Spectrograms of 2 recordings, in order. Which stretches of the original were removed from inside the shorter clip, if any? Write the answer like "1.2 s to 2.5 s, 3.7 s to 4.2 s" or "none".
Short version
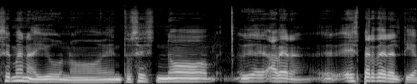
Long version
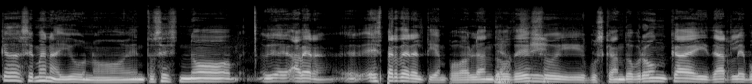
none

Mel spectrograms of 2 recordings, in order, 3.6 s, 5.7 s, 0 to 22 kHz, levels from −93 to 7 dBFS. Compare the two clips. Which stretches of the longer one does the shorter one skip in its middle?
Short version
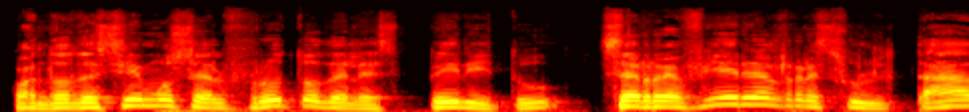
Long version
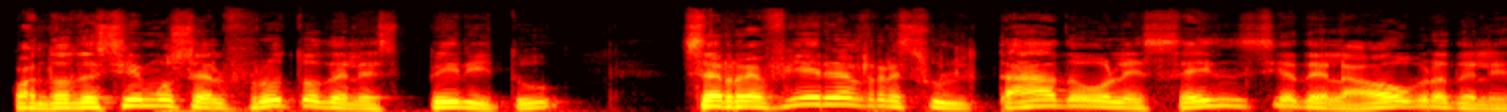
2.2 s to 2.5 s

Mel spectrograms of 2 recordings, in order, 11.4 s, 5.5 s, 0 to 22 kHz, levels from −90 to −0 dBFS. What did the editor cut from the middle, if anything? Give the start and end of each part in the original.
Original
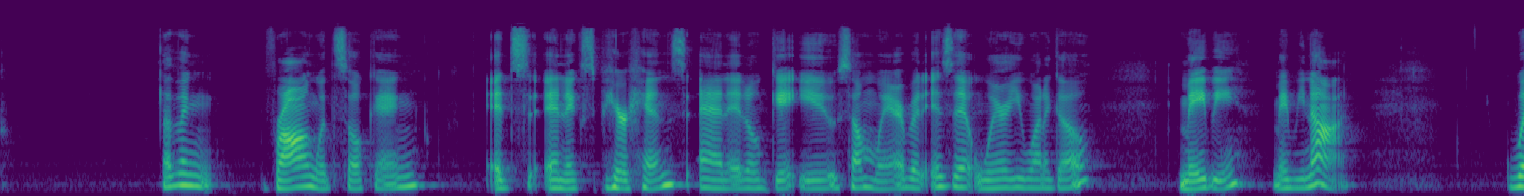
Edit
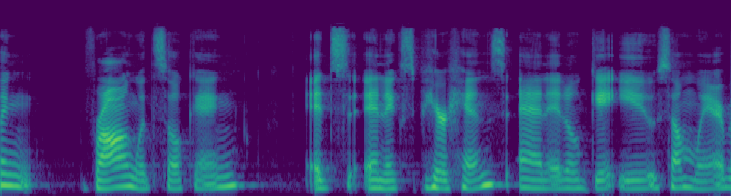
none

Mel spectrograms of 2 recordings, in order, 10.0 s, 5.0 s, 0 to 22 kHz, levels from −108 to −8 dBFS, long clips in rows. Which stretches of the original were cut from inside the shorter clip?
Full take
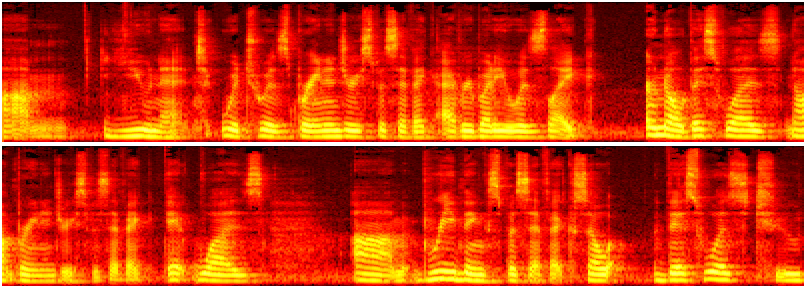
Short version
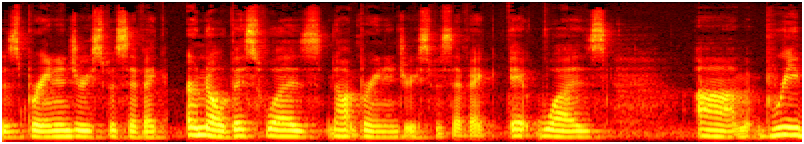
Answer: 2.7 s to 3.9 s

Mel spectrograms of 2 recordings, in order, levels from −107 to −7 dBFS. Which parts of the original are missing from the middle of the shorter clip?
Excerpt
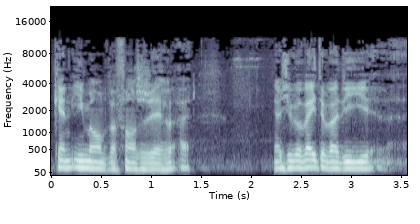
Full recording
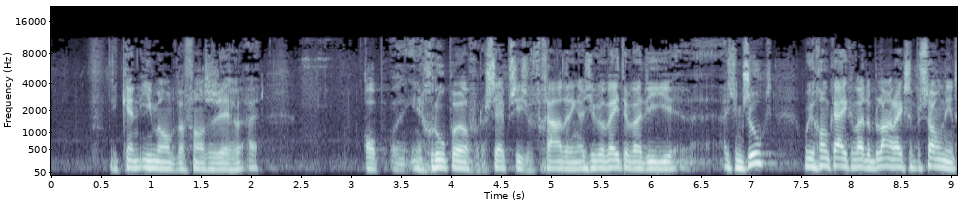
2.9 s to 5.3 s

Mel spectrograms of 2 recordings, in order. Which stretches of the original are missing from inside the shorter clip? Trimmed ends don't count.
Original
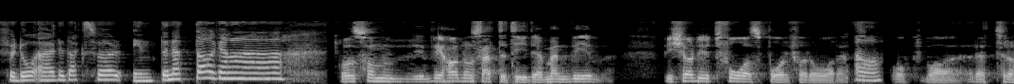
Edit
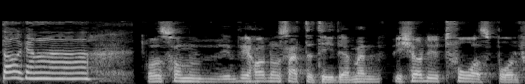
5.7 s to 6.5 s

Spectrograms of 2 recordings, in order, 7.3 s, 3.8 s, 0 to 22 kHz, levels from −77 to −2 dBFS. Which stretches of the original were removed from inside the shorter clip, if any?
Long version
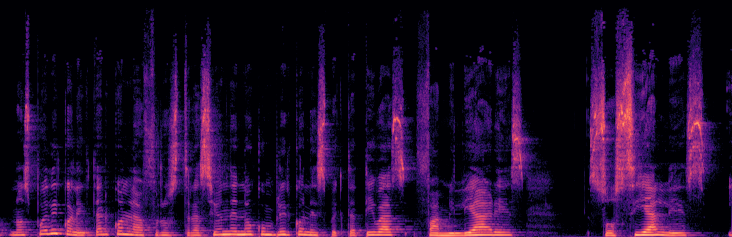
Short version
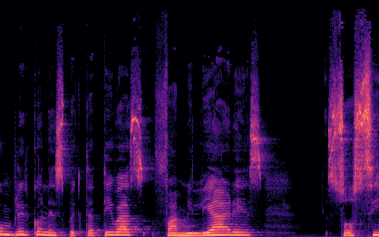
none

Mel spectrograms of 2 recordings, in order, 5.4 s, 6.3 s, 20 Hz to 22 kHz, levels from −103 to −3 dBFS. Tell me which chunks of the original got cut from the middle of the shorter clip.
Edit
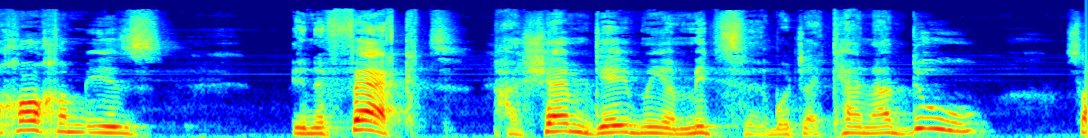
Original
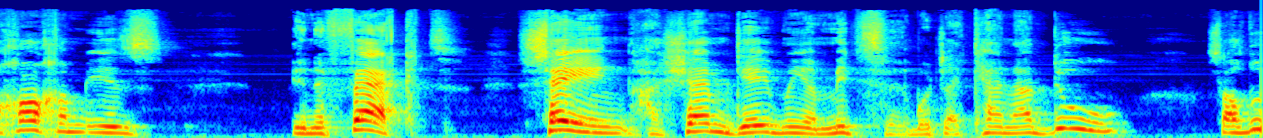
2.5 s to 3.2 s

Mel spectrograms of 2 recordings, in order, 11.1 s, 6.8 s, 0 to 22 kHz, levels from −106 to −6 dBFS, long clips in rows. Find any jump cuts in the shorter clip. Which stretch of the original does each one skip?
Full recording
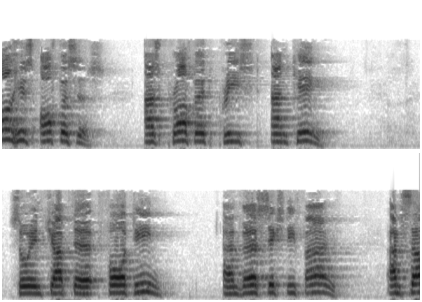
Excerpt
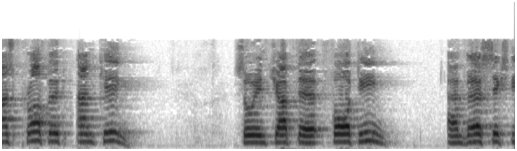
2.9 s to 3.5 s

